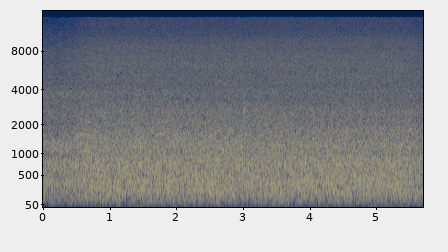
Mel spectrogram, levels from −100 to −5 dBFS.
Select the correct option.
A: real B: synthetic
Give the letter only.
A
